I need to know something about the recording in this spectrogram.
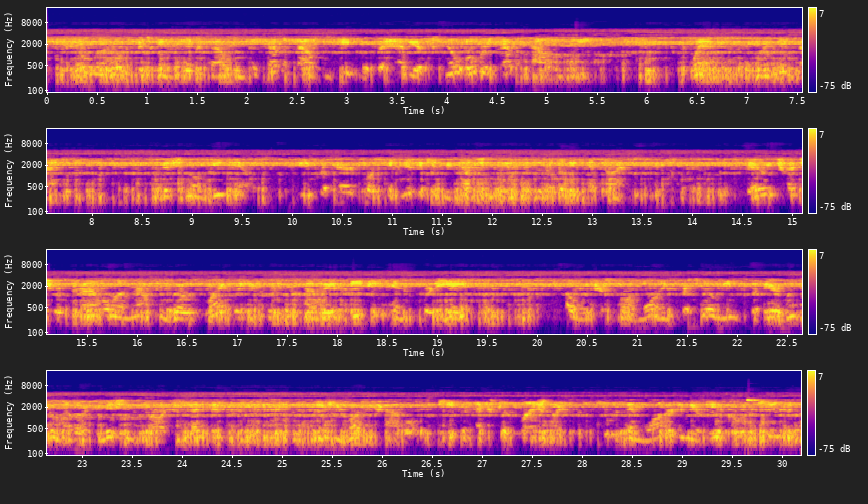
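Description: Radio broadcast playing through a small receiver's speaker: music with a voice over it, thin-sounding with no deep bass or high treble.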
